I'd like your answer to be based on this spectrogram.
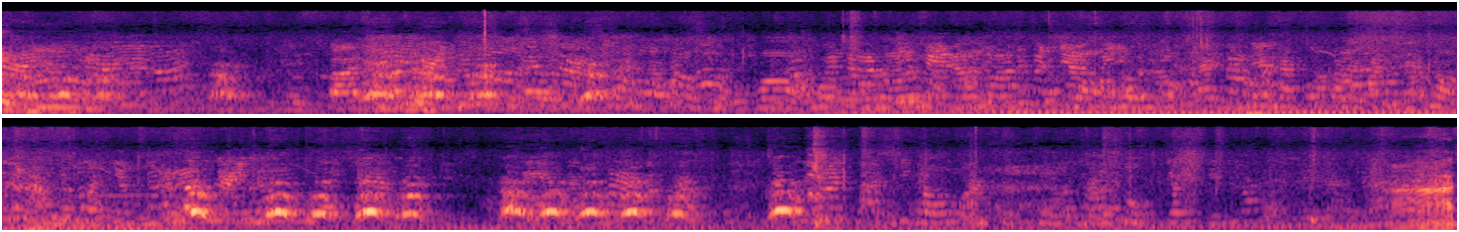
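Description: Dogs bark repeatedly in short bursts amid lively crowd chatter and talking at a village wedding gathering, the barks loudest toward the middle and end.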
